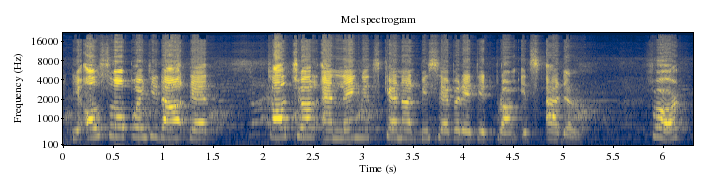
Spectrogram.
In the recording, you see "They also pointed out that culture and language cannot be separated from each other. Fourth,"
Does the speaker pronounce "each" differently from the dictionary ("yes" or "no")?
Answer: yes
